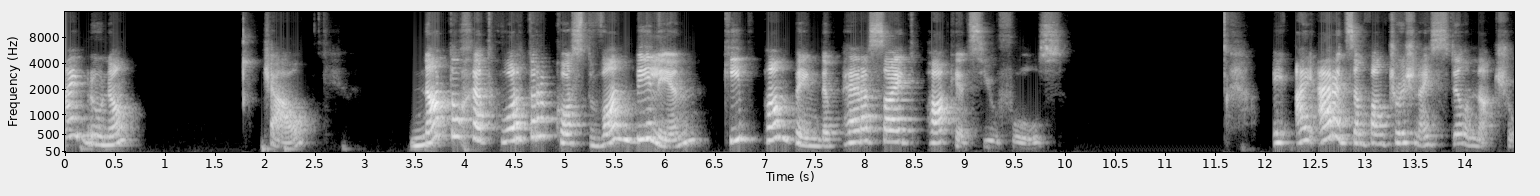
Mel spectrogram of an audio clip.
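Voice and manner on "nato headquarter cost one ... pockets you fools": mock Russian-sounding character voice. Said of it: "Let me put on the best voice for Ivan".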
